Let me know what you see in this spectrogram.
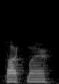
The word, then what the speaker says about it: Bachmeier: All right, so as quarterback, Hank Bachmeier, I think is how you say his name. – Yes, Bachmeier.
